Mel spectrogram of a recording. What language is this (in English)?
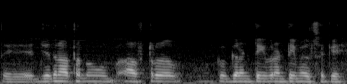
Punjabi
